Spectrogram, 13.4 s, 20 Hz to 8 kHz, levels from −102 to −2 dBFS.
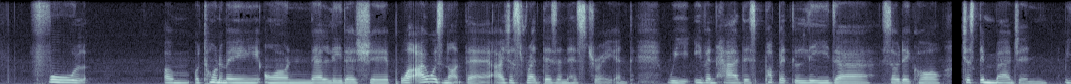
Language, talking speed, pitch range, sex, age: English, 130 wpm, 165-205 Hz, female, 20-39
